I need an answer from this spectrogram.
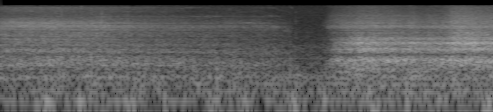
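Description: Deep, slow breathing during a guided meditation: one long, breathy stream of air fades out, pauses briefly, then another strong breath swells up, loud and airy with no talking.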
